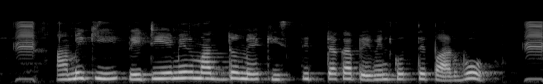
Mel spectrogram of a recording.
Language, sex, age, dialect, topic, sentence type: Bengali, female, 41-45, Standard Colloquial, banking, question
